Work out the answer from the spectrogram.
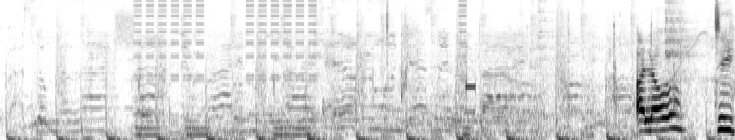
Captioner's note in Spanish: Suena el celular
